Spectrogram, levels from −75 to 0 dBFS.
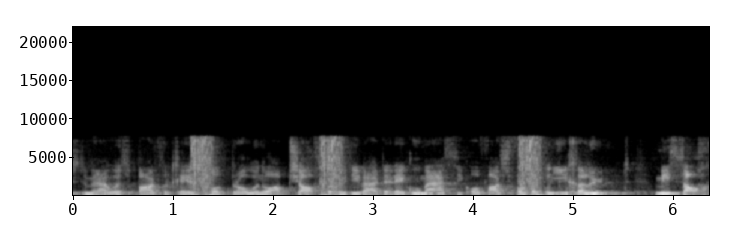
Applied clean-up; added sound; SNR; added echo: none; Tearing; 3 dB; reverberation time 0.6 s.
